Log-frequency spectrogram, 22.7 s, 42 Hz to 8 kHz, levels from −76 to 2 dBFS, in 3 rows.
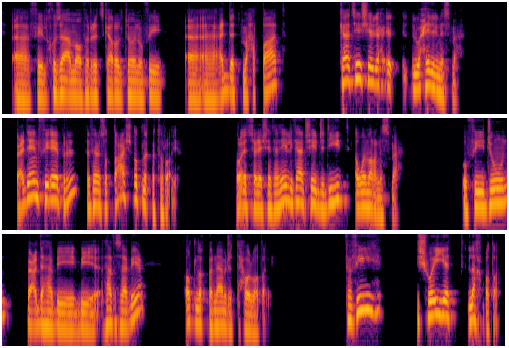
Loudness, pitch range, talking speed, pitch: -18 LUFS, 105-160 Hz, 110 wpm, 120 Hz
